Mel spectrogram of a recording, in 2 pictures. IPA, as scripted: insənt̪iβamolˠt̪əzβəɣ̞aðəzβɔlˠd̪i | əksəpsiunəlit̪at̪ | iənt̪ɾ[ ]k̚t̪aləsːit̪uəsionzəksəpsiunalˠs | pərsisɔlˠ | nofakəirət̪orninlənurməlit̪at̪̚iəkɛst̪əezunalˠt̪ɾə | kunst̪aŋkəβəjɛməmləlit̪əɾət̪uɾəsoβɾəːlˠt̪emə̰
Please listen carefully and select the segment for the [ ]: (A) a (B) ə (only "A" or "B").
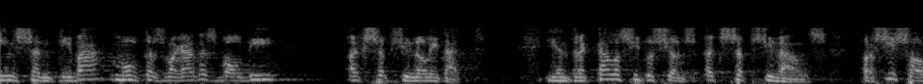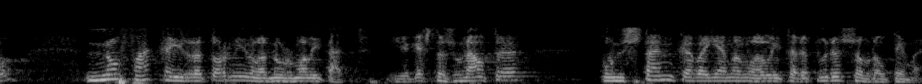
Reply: B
